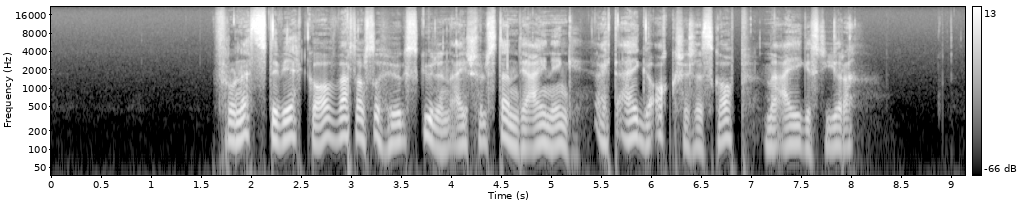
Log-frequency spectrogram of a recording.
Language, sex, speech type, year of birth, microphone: Norwegian, male, read, 1970, Sennheiser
